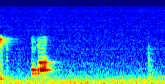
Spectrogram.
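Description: A short two-pitch electronic beep over a telephone line about half a second in: the conference bridge's tone as the caller is connected into the call.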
